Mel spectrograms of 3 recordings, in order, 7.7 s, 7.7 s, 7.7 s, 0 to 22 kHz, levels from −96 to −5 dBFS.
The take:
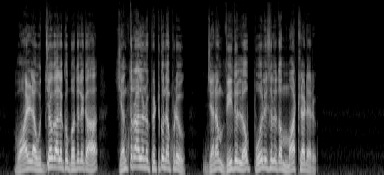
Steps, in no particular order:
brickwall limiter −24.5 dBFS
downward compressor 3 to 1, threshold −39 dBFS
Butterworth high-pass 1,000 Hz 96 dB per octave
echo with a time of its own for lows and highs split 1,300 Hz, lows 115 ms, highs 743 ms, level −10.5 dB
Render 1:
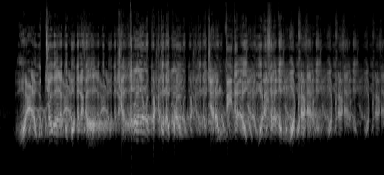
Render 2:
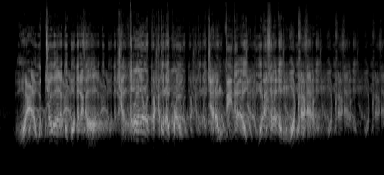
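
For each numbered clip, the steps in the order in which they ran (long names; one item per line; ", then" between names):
Butterworth high-pass, then brickwall limiter, then echo with a time of its own for lows and highs, then downward compressor
brickwall limiter, then Butterworth high-pass, then downward compressor, then echo with a time of its own for lows and highs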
